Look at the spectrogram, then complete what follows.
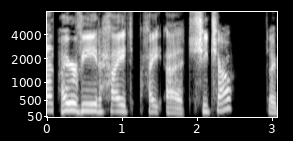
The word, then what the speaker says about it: Qichao: Hi Hi Chi Chao. Did I pronounce that right?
